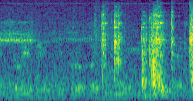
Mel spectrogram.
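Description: Metal clanks and clicks of an old naval gun's breech mechanism being worked by hand. A thin high steady tone sounds in the first half-second, then a few sharp clanks follow in the second half, the loudest just before the end.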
